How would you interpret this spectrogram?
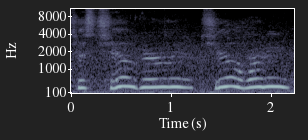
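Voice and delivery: high put-on voice telling her to chill; Nephi. Friend mimicking a husband calming his wife, mock chill. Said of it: "Nephi's all like".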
